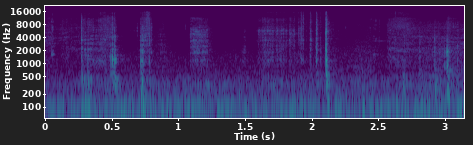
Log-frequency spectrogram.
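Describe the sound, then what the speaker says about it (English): Scissors snip the corners off a paper gift card holder as several short, quiet crisp cuts spaced unevenly, with faint rustling of the paper between them. "first thing I'm gonna do is cut off the corners"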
